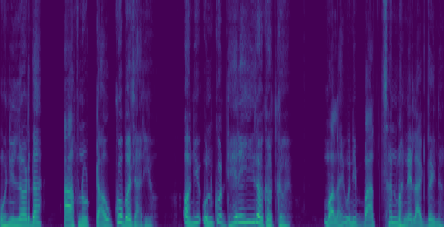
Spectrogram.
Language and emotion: Nepali, fearful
